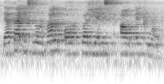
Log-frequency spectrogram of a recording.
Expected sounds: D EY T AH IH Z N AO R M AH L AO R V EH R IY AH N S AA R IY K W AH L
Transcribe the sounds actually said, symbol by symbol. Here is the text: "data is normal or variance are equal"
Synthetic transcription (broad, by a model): D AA T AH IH S N AO R M AH L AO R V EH R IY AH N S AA W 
